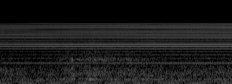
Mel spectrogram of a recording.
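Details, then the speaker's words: RCexl DLE30 ignition on a tester at about 7,000 rpm, powered by an A123 1100 battery drained to 6.5 V through a dual-diode voltage reducer, seeing about 4.74 V: even high-pitched buzz with no gaps or stutters; normal spark. "that ignition's humming it's not missing a beat"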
